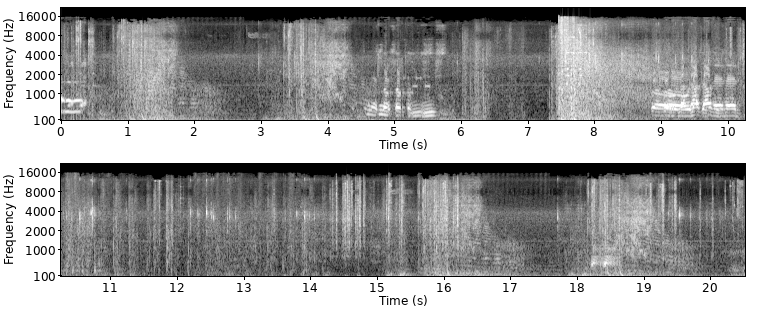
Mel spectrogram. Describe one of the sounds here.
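A launch pad bounces a character upward with a whoosh.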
